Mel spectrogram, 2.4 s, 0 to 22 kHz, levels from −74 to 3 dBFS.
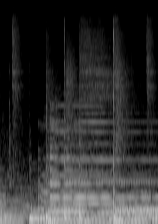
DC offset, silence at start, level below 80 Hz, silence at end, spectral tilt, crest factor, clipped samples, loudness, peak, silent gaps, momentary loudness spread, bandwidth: under 0.1%; 0 s; -30 dBFS; 0 s; -7.5 dB/octave; 16 dB; under 0.1%; -23 LUFS; -6 dBFS; none; 4 LU; 16 kHz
